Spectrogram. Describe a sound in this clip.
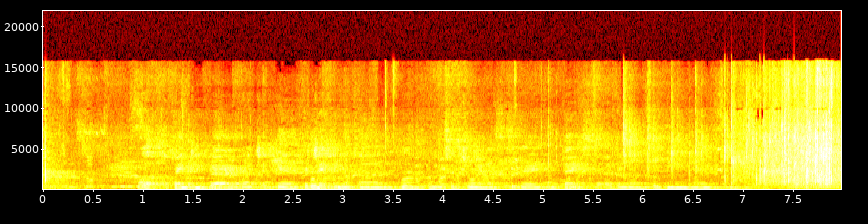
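A woman speaks calmly into a microphone, heard through loudspeakers in a large echoing hall.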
